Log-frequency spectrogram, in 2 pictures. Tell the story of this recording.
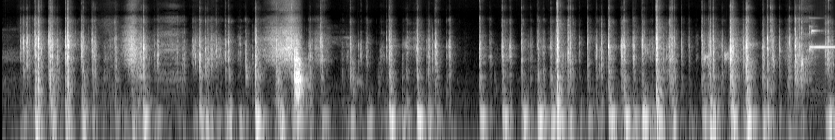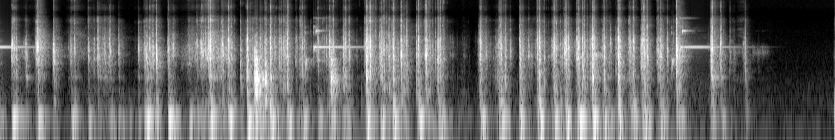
I was working to type an email and received a facebook notification on my phone.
